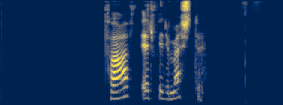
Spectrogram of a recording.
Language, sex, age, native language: Icelandic, female, 50-59, Icelandic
